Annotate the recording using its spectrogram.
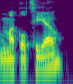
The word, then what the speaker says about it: Mukilteo: I grew up in a little town called Mukilteo. Most people don't pronounce it correctly, but that's how you pronounce it.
